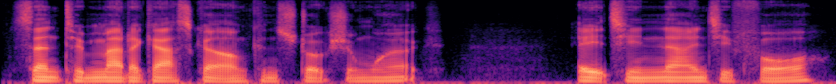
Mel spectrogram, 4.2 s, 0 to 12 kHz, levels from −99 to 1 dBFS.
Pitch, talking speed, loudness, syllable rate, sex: 90 Hz, 130 wpm, -22 LUFS, 5.0 syllables/s, male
